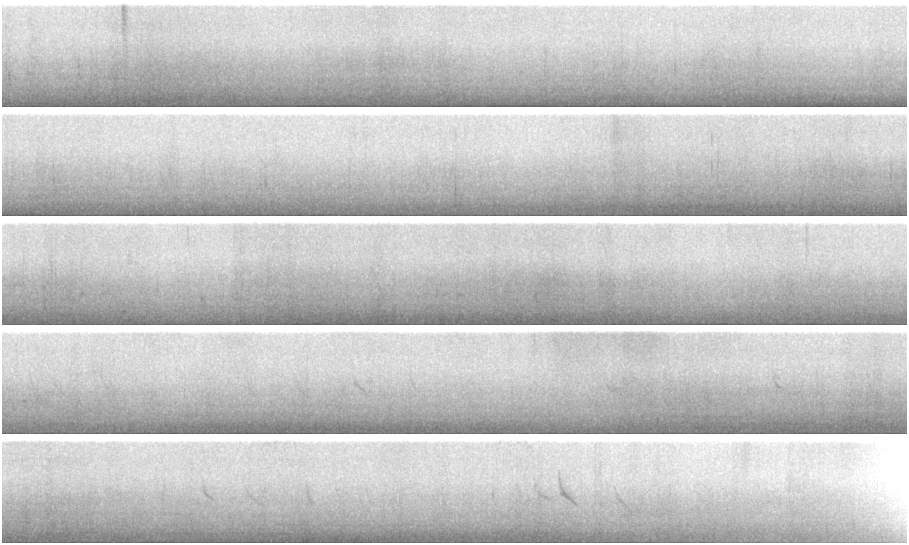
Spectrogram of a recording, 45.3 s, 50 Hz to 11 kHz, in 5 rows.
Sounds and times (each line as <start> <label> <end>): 0.0 Fishing boats in the distance 45.2
0.0 waves 45.2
